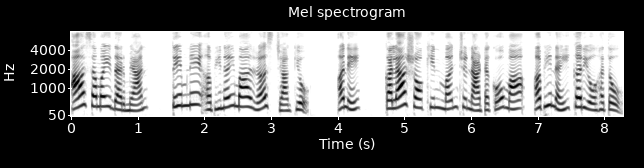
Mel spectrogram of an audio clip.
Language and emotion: Gujarati, neutral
